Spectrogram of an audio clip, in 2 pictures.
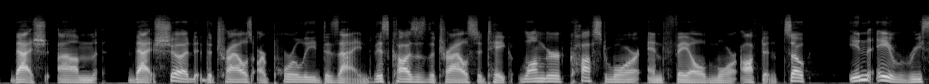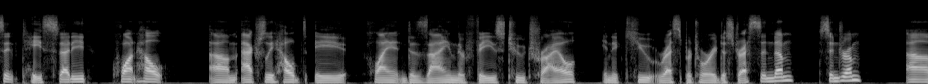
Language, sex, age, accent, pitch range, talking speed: English, male, 20-39, American, 100-120 Hz, 150 wpm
